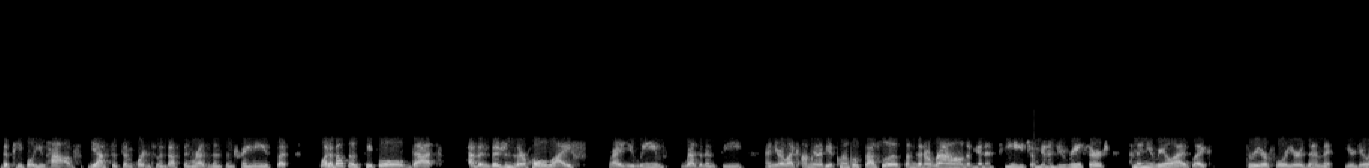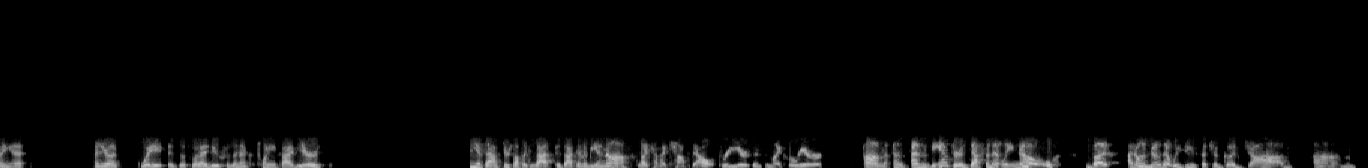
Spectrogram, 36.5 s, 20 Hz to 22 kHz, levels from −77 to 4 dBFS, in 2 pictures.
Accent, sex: American, female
